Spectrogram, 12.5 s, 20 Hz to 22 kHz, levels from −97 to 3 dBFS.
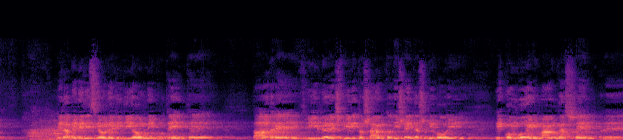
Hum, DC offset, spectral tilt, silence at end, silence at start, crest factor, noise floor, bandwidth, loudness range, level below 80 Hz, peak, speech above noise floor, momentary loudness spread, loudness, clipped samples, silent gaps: none; under 0.1%; -5 dB/octave; 0 s; 0 s; 16 dB; -44 dBFS; 10 kHz; 2 LU; -72 dBFS; -4 dBFS; 25 dB; 14 LU; -19 LUFS; under 0.1%; none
